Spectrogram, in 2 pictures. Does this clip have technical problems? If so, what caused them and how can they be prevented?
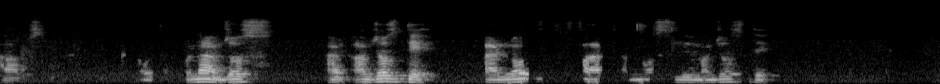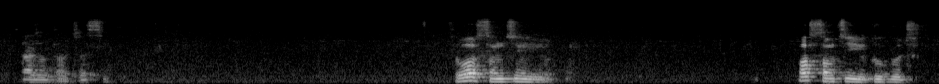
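Yes. Speech suppressed in double talk pulls the voice down by about 10 to 20 dB at 0.00 to 0.06 s, 1.23 to 1.85 s, 5.09 to 6.69 s and 9.59 to 9.68 s. It is likely an echo canceller ducking the talker while the far end also spoke. A full-duplex echo canceller with better double-talk detection would prevent it.

The other side's voice leaking through is faint, about 30 dB below the talker, at 1.00 to 1.22 s. This is likely residual loudspeaker echo that the canceller left in the microphone signal. It is a separate second voice rather than a smeared copy of the talker, so it is not reverberation. A headset, or a lower loudspeaker volume, would stop the echo from reaching the microphone.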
